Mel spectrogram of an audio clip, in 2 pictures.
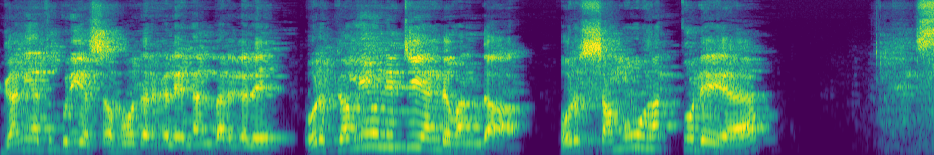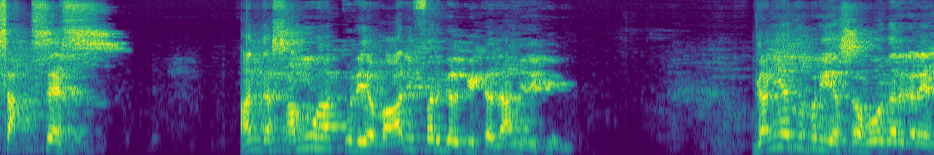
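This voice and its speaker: A man's voice: high-pitched, fairly bright tone. A man preaching a live Friday sermon in a mosque with a Sri Lankan Tamil accent, impassioned and rhetorical, calling out to his congregation again and again. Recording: echoey hall with crowd.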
